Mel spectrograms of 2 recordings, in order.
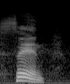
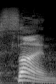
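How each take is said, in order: First: The vowel sounds like the one in 'sin'. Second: The vowel sounds like the one in 'son'. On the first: It is the pronunciation others imposed. The speaker calls it wrong. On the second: It is the original pronunciation. The speaker calls it right. "the Greeks will tell you that son"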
